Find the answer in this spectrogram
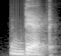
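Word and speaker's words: debt: তারপর হচ্ছে ডেট, ডেট টি এর আগে ডেট, আমরা কিন্তু ডেপ্ট বলবো না ডেট।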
